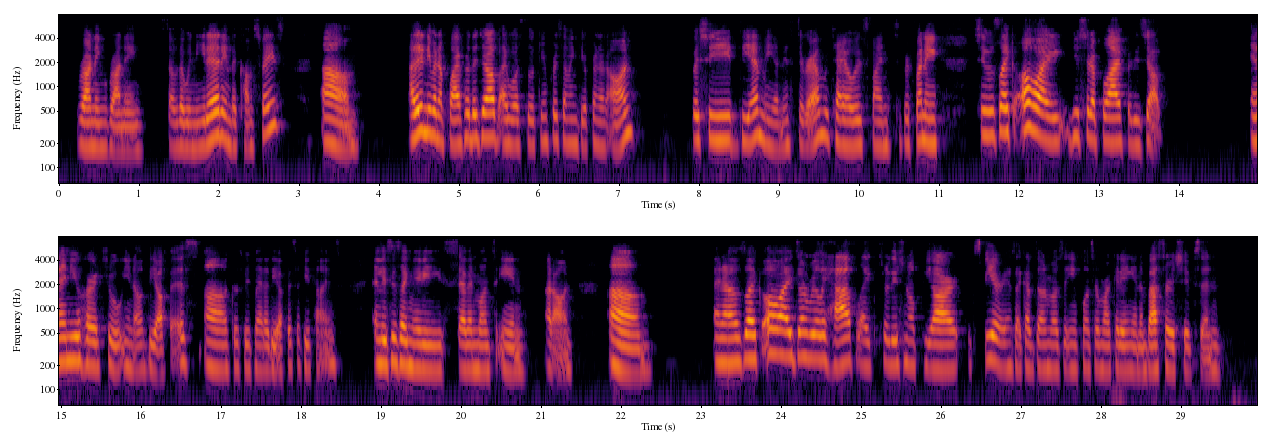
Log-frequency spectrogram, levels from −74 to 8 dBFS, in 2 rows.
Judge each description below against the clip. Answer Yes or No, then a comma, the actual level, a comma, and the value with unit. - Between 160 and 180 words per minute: No, fast, 205 wpm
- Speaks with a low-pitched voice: No, high, 195 Hz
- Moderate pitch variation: Yes, average, 3.6 semitones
